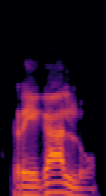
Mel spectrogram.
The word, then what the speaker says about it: regalo: Por ejemplo, acento fonológico es regalo, regalo. La mayor fuerza está en la sílaba del medio. Ga, regalo. Ese es acento fonológico que se diferencia cuando hablamos específicamente.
